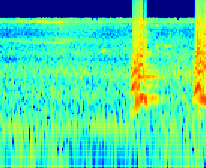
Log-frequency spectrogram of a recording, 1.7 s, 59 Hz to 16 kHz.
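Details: Joel, a male hound available for adoption, recorded on 20 February 2011 at 10:31 in the morning, gives two short, sharp barks about half a second apart over a low steady background hum.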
